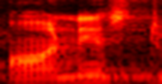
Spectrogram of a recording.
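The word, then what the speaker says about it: honest: तो यू आर एन ऑनेस्ट बॉय तो ऑनेस्ट बॉय तो ऑ ओ का उच्चारण होने के कारण यहां इसके सामने एन लगा हुआ है एच क्या है साइलेंट है नेक्स्ट है विजय इज एन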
